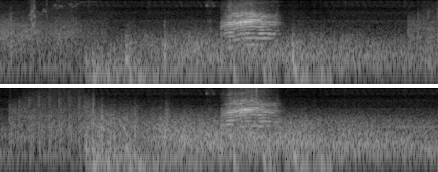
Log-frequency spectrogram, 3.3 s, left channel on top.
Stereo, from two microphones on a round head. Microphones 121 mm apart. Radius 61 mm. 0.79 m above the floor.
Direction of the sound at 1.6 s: 30° left (ahead or behind).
